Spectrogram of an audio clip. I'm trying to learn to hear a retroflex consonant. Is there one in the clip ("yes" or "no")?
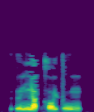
yes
